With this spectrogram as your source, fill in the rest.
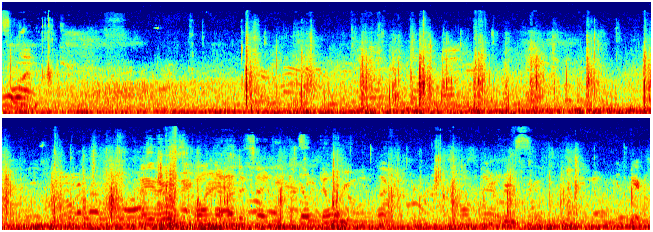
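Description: Footsteps crunch on sandy gravel at a steady walking pace.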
